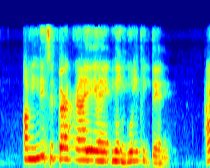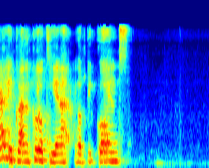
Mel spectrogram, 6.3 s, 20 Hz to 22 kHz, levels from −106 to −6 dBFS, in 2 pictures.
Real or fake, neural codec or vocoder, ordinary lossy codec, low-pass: fake; codec, 24 kHz, 1.5 kbps, HILCodec; Opus, 32 kbps; 10.8 kHz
